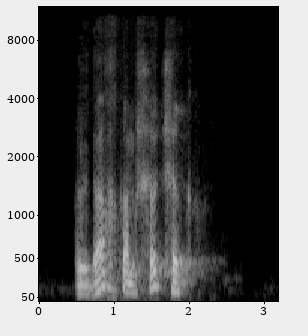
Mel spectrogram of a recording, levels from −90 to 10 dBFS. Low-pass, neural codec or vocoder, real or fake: 10.8 kHz; codec, 24 kHz, 1.5 kbps, HILCodec; fake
